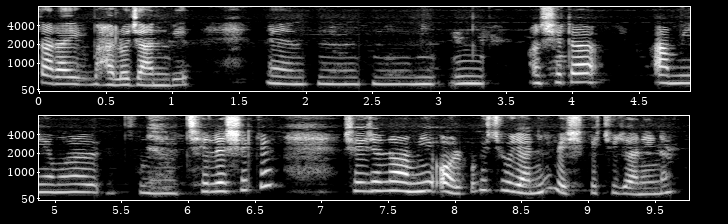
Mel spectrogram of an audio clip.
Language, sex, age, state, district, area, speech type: Bengali, female, 30-45, West Bengal, Cooch Behar, urban, spontaneous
